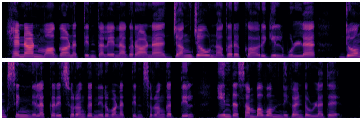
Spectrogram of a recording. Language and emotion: Tamil, neutral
